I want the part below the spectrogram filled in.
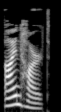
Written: einhardt

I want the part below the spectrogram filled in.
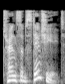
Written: transubstantiate

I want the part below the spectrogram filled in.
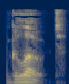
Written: gloat

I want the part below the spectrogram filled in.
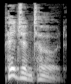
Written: pigeon-toed

